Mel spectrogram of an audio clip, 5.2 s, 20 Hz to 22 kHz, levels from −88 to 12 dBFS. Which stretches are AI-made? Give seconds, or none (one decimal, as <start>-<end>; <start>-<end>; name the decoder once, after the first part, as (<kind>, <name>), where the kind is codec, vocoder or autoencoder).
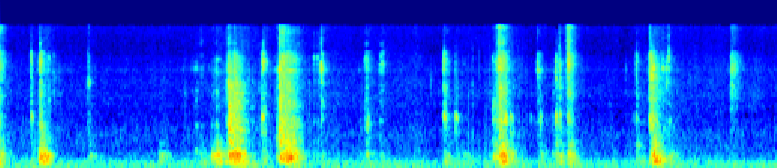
0.0-5.2 (vocoder, BigVGAN v2)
